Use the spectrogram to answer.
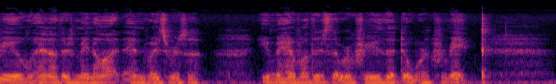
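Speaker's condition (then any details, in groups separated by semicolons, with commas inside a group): Cerebral palsy; predominantly physical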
